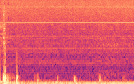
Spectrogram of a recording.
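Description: Steady low electrical hum in the broadcast audio, with a few faint, irregular ticks.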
